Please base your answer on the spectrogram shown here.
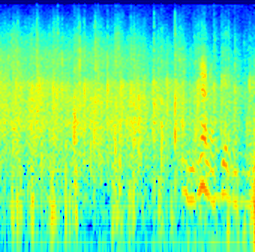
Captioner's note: audience applauding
